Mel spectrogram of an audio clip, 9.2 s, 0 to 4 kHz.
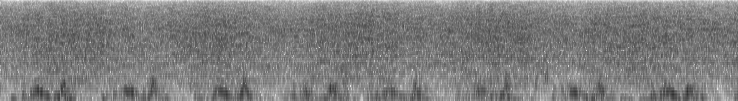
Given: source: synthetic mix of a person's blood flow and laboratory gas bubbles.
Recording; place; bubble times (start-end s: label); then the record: Doppler ultrasound of blood flow; precordium
6.65-6.87 s: bubbles
From the record:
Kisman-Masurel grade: 111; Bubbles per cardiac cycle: 1 to 2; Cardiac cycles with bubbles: 1 to 10%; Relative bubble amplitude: barely perceptible (0.100 to 0.250); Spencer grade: 1 (occasional bubble signal discernible with the cardiac motion signal, with majority of cardiac periods free of bubbles); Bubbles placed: only in the low amplitude regions of the cardiac cycle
